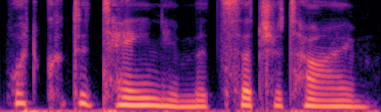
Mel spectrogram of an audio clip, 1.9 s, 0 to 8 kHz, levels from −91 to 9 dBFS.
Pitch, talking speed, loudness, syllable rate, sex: 175 Hz, 250 wpm, -17 LUFS, 5.1 syllables/s, female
